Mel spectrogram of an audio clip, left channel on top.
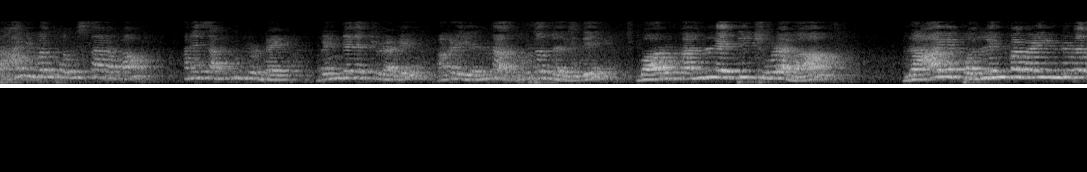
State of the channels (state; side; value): silent; right; 56 dB below the other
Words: రాయి ఎవరు పొందిస్తారబ్బా అనేసి అనుకుంటుంటే, వెంటనే చూడండి అక్కడ ఎంత అద్భుతం జరిగింది. వారు కన్నులెత్తి చూడగా రాయి పొల్లింపబడి ఉండుట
